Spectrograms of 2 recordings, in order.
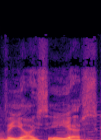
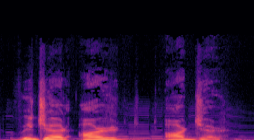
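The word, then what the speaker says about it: Vijay Iyer: Un izrādās, viņš nav jāizrunā kā vijais īrs, kā es domāju, bet Vidžers Arģer. Arģer. Vidžers Arģer.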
